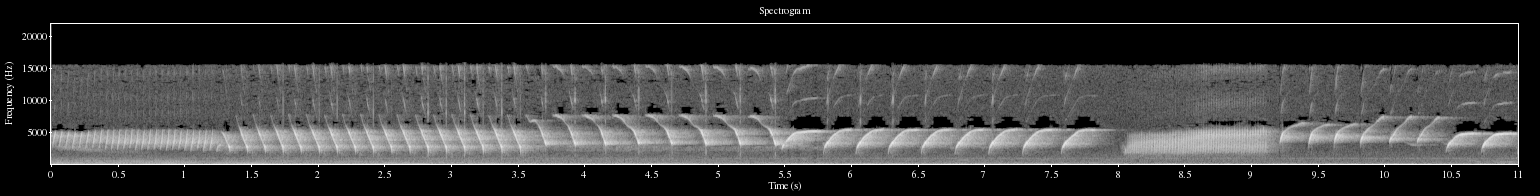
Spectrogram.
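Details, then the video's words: Long-rolling canary song meant to teach young canaries: a steady buzzy note, then runs of fast repeated downward-sweeping notes, switching between trill speeds, another steady buzzy tone midway, then more swept notes. "KENARI GACOR NGEROL PANJANG bagus buat pancingan dan masteran kenari paud dan dewasa"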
